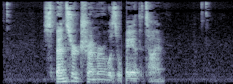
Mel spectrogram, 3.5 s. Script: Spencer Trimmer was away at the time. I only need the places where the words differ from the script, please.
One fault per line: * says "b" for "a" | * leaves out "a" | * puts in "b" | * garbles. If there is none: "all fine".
all fine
